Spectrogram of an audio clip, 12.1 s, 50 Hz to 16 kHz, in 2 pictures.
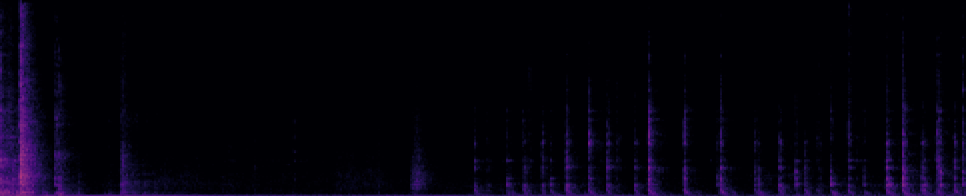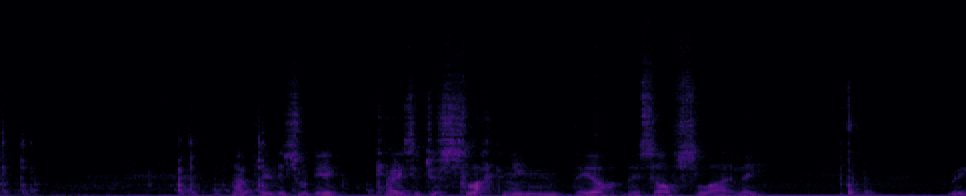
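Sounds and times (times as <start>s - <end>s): spanner clicking on metal: 3.0s - 6.4s.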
